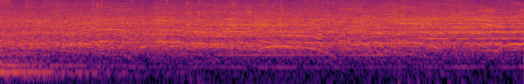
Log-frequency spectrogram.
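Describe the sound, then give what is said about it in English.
A capacity arena crowd in Chicago roars and cheers in a loud, sustained wash of overlapping voices and shouts for several seconds, reacting as a popular former wrestling heavyweight champion is called for. “Listen to the reaction of this capacity crowd.”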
